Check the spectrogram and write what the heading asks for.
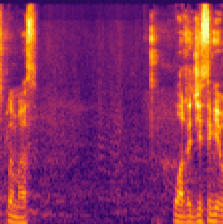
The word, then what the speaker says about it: Plymouth: expensive that's how you oh that's how you pronounced Plymouth yeah it's Plymouth what did you think it was Plymouth I was going down to Plymouth is I is got to sell my ters it's pronounced Plymouth yeah get off me land let me let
